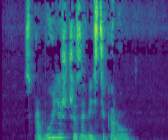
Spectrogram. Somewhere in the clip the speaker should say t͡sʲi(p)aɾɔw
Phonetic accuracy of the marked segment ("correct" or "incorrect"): incorrect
